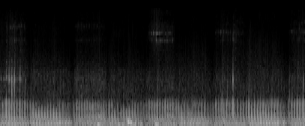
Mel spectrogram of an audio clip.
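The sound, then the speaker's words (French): A cat purring in a continuous low rumbling drone with a soft, regular pulse, steady in loudness throughout and heard alone without talk. “que cela était le ronron d'un chat, que ce ronron, il le reconnaissait bien, était le ronron du chat violet. C'est le ronron du chat violet.”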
